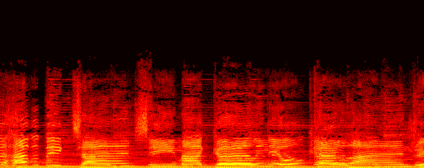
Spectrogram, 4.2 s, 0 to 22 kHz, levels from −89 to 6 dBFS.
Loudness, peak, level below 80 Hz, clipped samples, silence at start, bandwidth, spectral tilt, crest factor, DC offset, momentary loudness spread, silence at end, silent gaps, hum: -21 LUFS; -6 dBFS; -32 dBFS; under 0.1%; 0 s; 13 kHz; -5 dB/octave; 16 dB; under 0.1%; 6 LU; 0 s; none; none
